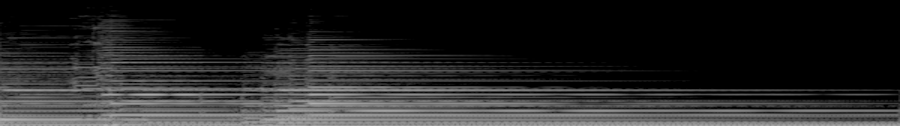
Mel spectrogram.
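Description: Calm instrumental music: strummed guitar chords, with new chords about a second in and about two seconds in, then left to ring and slowly fade.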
